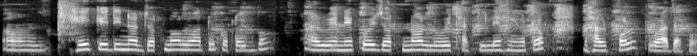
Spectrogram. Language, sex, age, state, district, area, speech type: Assamese, female, 30-45, Assam, Sivasagar, rural, spontaneous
